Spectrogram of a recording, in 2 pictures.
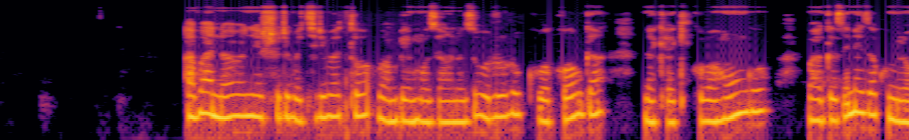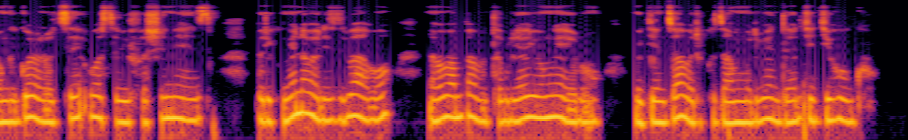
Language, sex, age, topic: Kinyarwanda, female, 18-24, education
